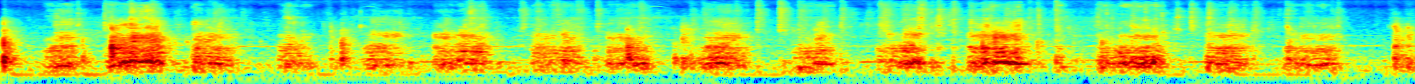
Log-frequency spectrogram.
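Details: Three-month-old Staffordshire Bull Terrier–Miniature Australian Shepherd mix puppy indoors, working out and building muscle; low rough growls come in bursts roughly every second or so, with scuffling and thumps in a small room.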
